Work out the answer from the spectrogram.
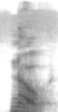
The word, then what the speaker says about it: know: The word I had in mind was no, K-N-O-W. The good news is that these 2 words, no, as in not yes, and no, conocer or saber, are pronounced exactly the same.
